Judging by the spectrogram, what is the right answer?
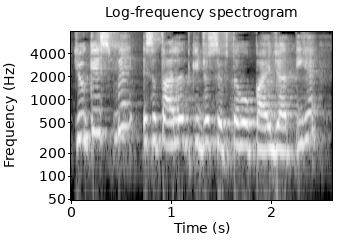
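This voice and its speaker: A woman teaching an online recitation lesson, explaining patiently and drawing out words slowly as she demonstrates. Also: sits high, animated, roomy sound. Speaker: tajweed teacher.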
